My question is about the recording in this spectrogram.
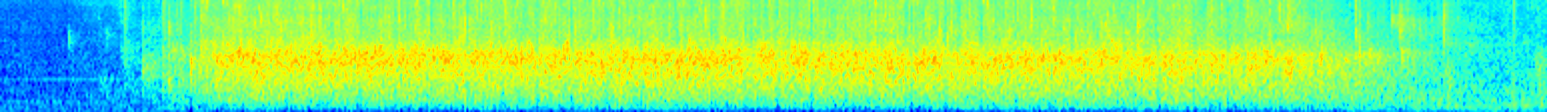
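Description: Concert audience applauding: the clapping starts about a second in, holds steady, then dies down near the end.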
